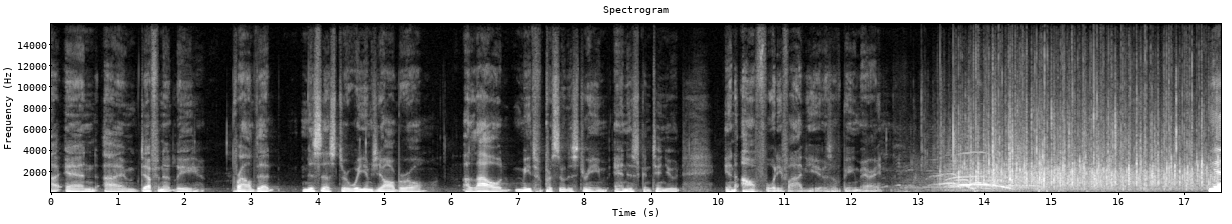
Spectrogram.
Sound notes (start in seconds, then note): 12.6 audience applauding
